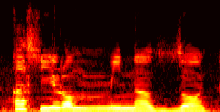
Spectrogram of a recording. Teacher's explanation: Kasirom terdapat hukum bacaan idgham bigunah karena tanwin yang bertemu dengan huruf mim. Cara bacanya tanwinnya dimasukkan ke huruf mim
